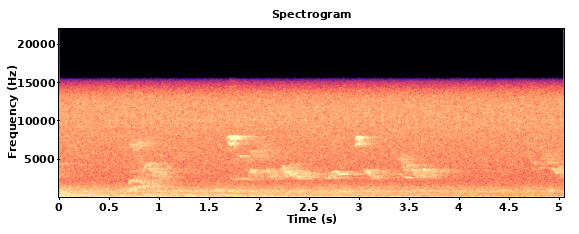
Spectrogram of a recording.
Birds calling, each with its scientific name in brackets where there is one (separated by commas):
Red-bellied Woodpecker (Melanerpes carolinus), Red-eyed Vireo (Vireo olivaceus), Scarlet Tanager (Piranga olivacea)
